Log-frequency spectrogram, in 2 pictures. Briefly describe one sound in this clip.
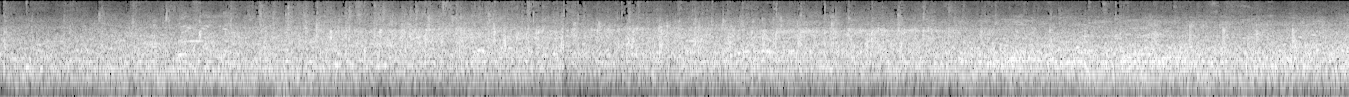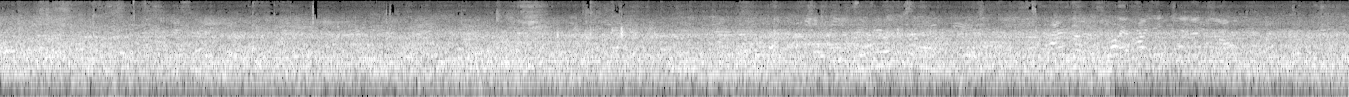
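Feet stamp on a stage as lion dancers leap about.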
